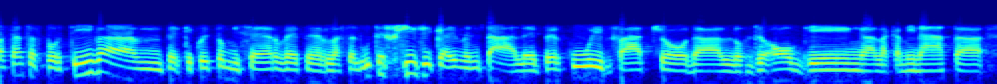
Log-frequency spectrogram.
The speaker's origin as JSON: {"language": "Italian", "region": "Dolomites", "country": "Italy", "said": "io vengo dalle Dolomiti, ho sempre sciato"}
